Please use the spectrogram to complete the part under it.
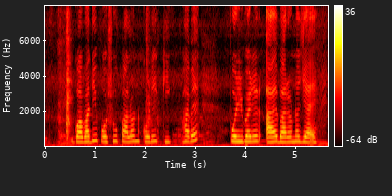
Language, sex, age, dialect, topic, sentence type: Bengali, female, 25-30, Rajbangshi, agriculture, question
